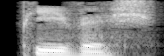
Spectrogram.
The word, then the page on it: peevish: ‘pi:vıʃ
